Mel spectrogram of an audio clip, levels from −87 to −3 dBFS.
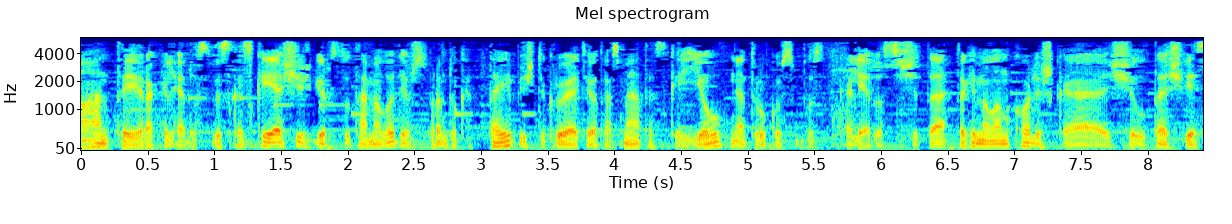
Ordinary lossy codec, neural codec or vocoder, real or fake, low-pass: MP3, 24 kbps; none; real; 5.4 kHz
